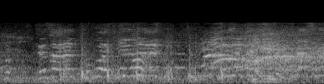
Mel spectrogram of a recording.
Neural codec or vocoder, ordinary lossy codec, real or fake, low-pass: none; none; real; 7.2 kHz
